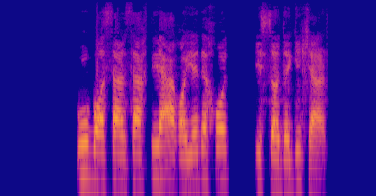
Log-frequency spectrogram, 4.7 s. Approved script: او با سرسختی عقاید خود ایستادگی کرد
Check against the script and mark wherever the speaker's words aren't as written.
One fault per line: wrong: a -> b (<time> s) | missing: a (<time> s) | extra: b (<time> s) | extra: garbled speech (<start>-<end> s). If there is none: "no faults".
no faults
